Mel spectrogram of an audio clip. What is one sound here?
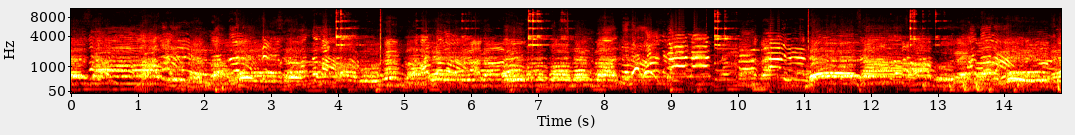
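A crowd of men and women cheers and chants loudly outdoors.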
